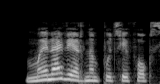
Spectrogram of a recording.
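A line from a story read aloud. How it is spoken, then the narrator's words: Plain. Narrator (Russian): сказал он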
